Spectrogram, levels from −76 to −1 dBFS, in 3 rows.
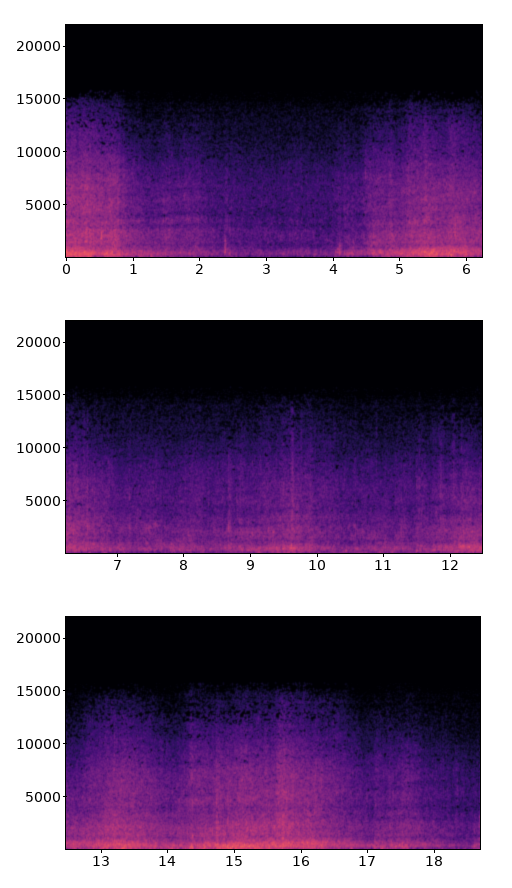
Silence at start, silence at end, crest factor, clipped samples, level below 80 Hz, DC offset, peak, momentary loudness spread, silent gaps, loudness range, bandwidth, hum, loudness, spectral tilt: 0 s; 0 s; 20 dB; under 0.1%; -58 dBFS; under 0.1%; -12 dBFS; 13 LU; none; 8 LU; 16 kHz; none; -30 LUFS; -3 dB/octave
